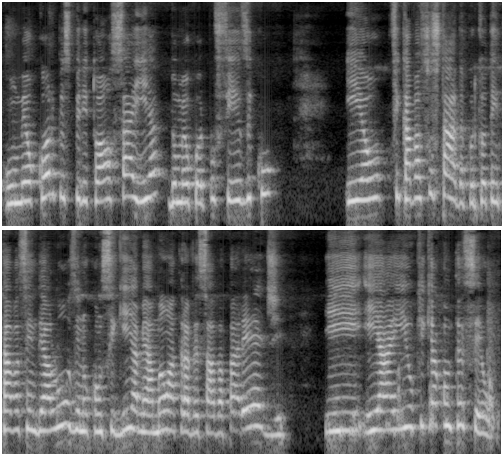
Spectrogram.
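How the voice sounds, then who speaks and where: A woman, a podcast guest telling her personal story in an earnest, unhurried way. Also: high-pitched. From Chile. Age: 50s.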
